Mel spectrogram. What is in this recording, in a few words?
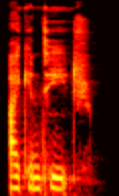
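Voice Acting es Female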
